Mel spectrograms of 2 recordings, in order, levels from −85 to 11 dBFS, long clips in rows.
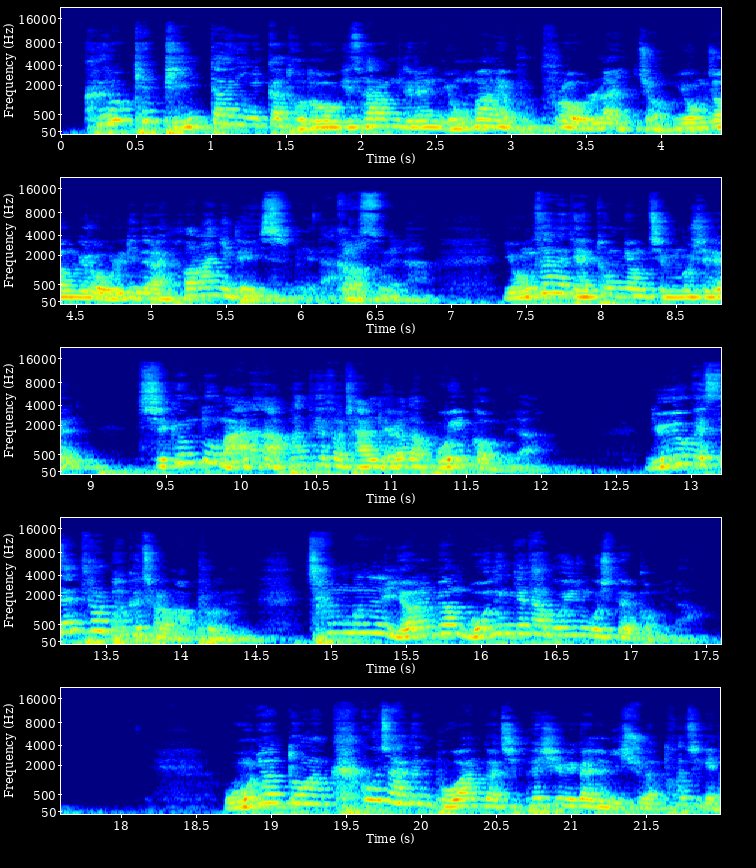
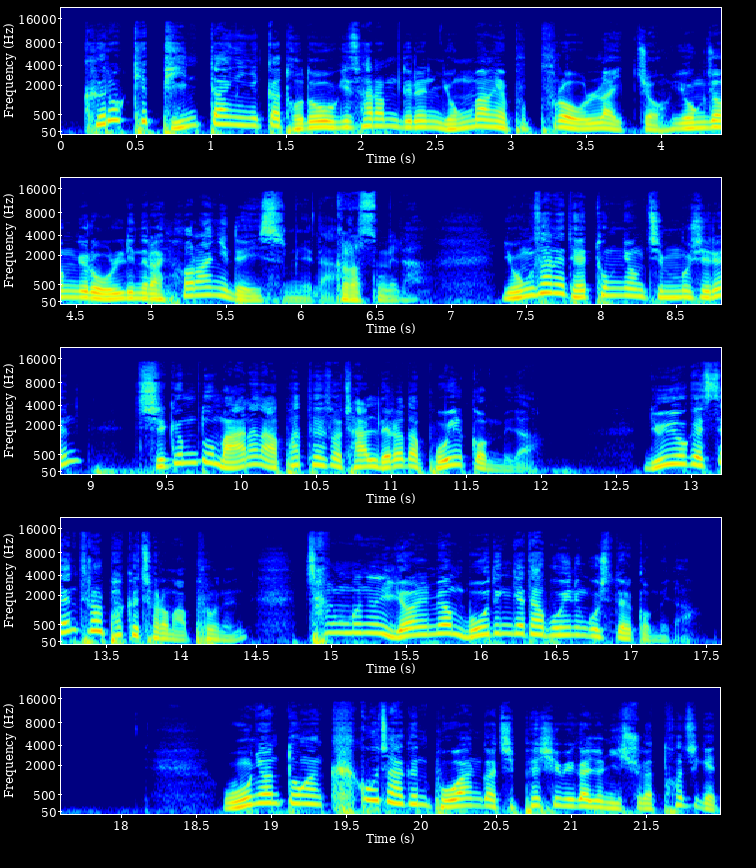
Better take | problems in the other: second | off-mic speech; far // room echo; slight; dies away in 0.4 s

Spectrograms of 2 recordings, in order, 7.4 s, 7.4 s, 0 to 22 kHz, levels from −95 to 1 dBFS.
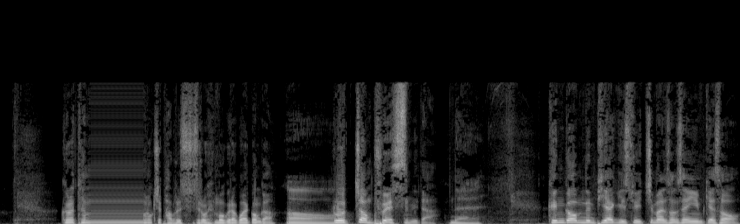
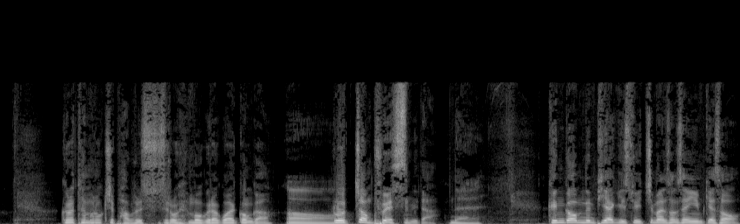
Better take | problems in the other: second | audio freezing; at 1 s for 0.5 s

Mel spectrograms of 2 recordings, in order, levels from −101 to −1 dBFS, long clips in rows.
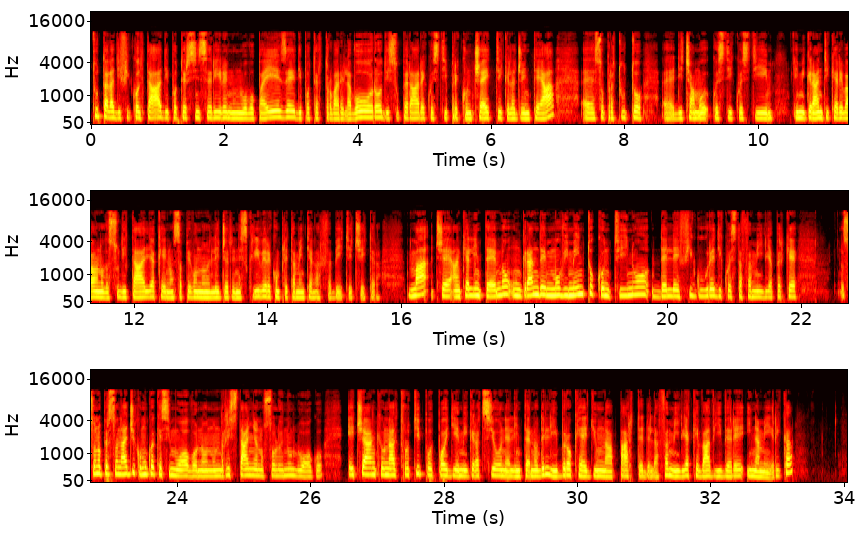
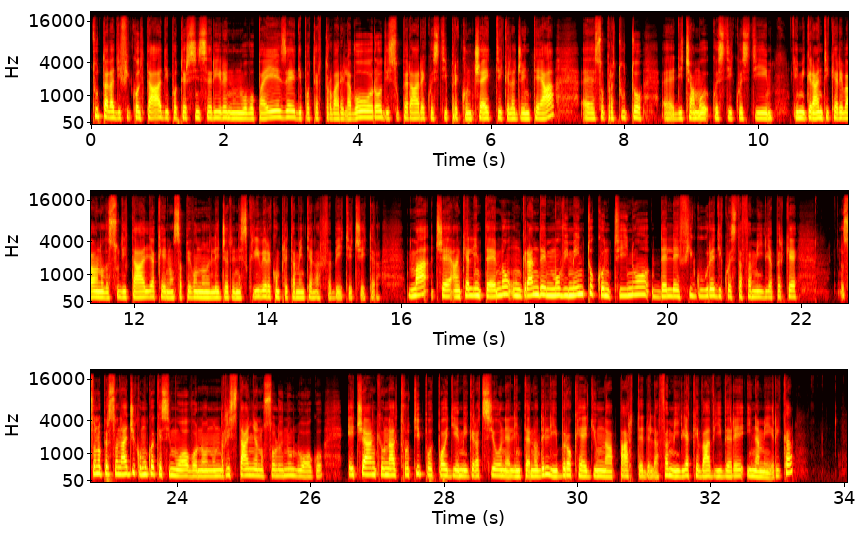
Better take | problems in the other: second | garbled, watery; slightly; nothing above 11 kHz

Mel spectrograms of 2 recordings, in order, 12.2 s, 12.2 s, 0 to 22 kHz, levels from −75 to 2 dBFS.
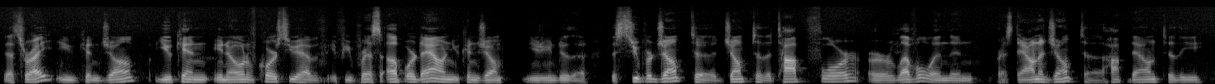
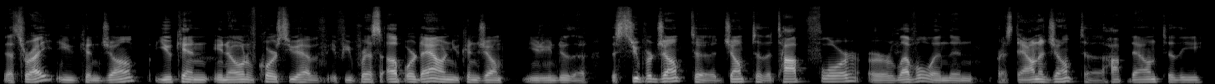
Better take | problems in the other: second | hiss; faint; throughout; 20 dB below the speech

